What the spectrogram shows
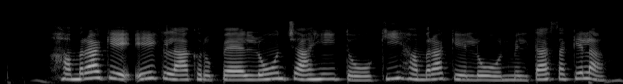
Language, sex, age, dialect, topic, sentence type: Magahi, female, 18-24, Southern, banking, question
